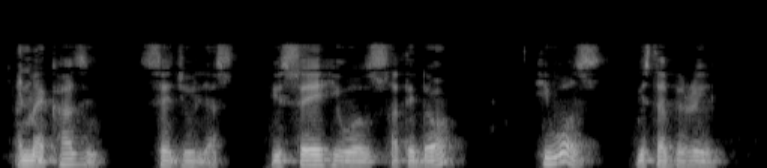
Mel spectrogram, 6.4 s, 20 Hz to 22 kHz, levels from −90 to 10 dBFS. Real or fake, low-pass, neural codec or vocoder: real; 7.2 kHz; none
